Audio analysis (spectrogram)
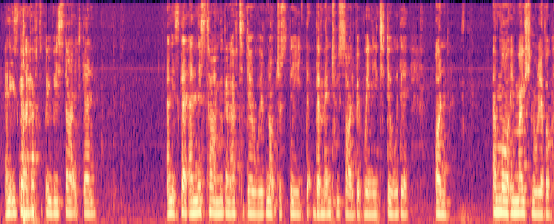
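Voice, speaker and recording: Hoarse chatty woman in her forties. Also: low voice. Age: 40s. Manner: chatty, laughs at herself, repeats and restarts. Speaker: tarot reader. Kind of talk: casual tarot reading to camera. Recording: dull lo-fi recording with faint noise.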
